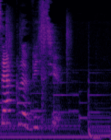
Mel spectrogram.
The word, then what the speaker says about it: cercle vicieux: 바로 악순환은 cercle vicieux, cercle vicieux의 선순환은 cercle vertueux입니다. cercle가 circle 이란 뜻이거든요. 그래서 악순환, 선순환이에요.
